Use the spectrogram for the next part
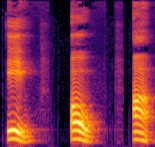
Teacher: उच्चारण में मुख्य द्वार आधा खुलता है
